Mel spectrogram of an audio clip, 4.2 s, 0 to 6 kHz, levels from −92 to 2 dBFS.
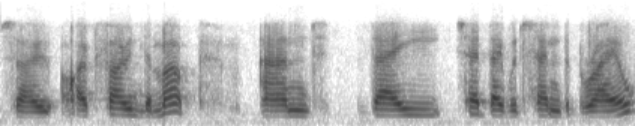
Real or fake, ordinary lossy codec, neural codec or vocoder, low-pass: real; Opus, 16 kbps; none; 5.4 kHz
